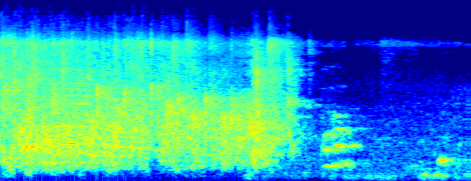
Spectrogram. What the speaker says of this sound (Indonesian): beri aplaus kepada Nur Jamila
